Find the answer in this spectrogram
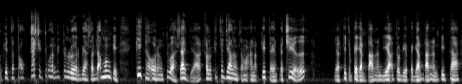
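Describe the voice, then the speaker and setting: A woman in her eighties with a Kupang Malay accent, preaching a sermon in a conversational style and often asking her listeners rhetorical questions. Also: lowish voice. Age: 80s. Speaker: pastor.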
